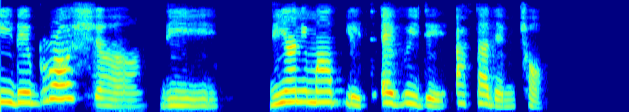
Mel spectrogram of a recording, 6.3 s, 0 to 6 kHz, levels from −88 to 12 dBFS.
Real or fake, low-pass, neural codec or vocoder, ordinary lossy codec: fake; 5.4 kHz; vocoder, 44.1 kHz, 128 mel bands, Pupu-Vocoder; AAC, 32 kbps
